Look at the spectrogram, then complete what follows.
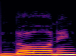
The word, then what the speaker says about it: learning: It is pronounced as learning or learn because R has to be kept silent. The reason is that R is followed by N and N is not a vowel, so in British accent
